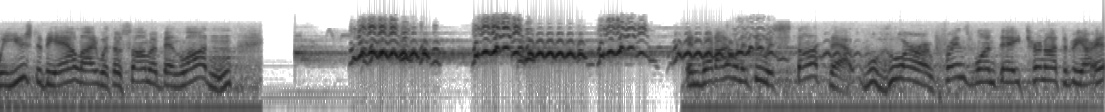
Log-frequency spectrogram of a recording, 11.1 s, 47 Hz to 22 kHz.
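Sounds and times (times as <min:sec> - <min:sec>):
bird-like warbling whistle: 0:03.0 - 0:08.8.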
